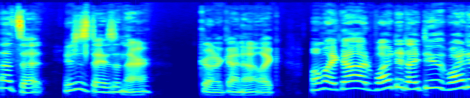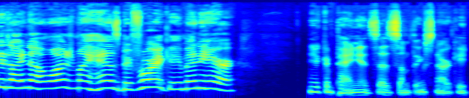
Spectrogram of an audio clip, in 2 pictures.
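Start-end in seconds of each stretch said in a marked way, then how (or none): 3.1-7.1 high whimpering moan. Retelling a game character locked in a bathroom stall: imitating whimpering and moaning. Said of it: "whimpering and moaning".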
